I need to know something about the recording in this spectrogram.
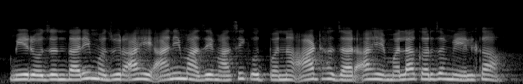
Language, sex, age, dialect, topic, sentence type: Marathi, female, 31-35, Northern Konkan, banking, question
